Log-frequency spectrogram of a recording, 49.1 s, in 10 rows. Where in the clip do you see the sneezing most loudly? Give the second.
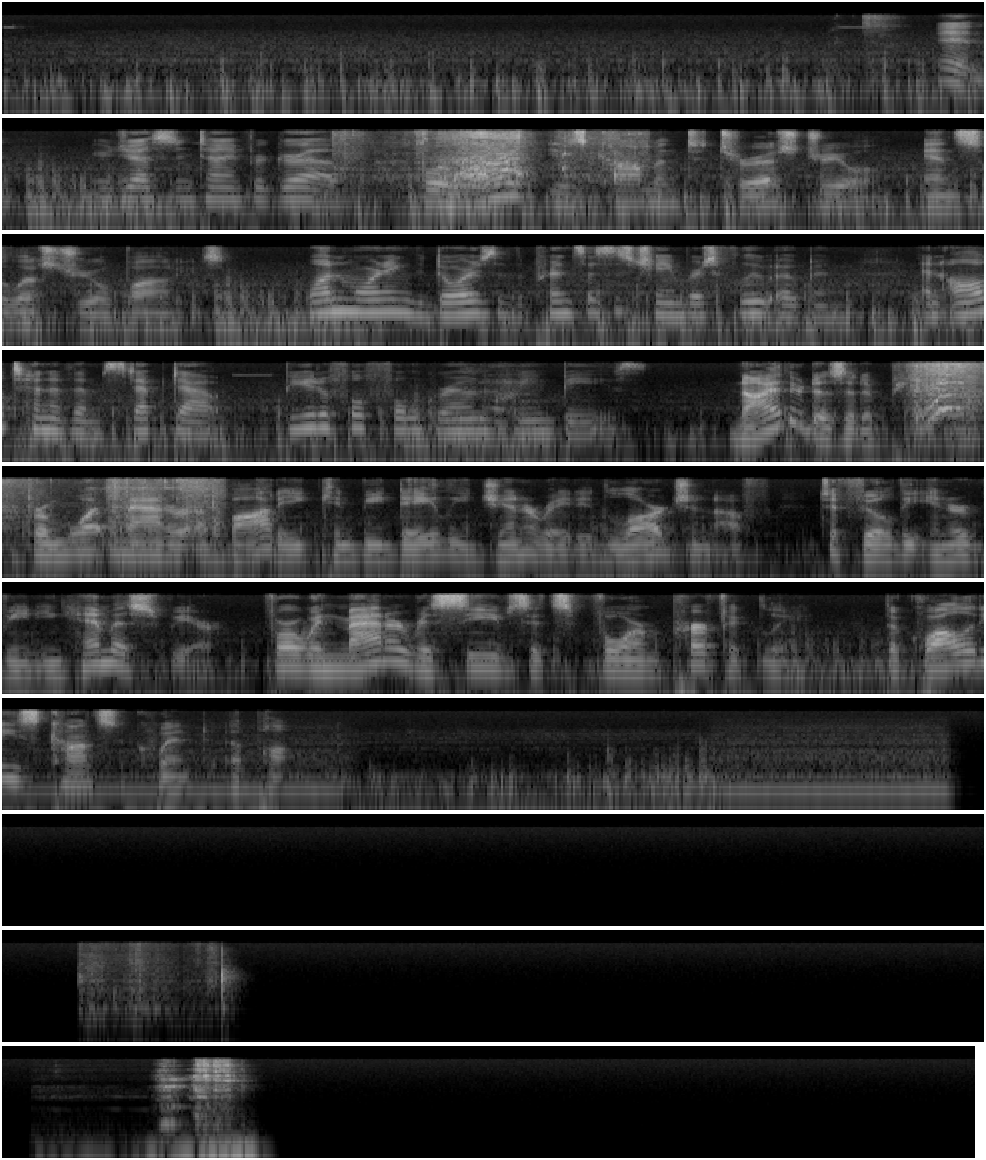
45 s.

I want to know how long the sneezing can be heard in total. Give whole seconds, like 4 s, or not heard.
2 s.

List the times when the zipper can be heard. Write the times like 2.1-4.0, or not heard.
6.5-8.2, 19.2-20.8, 39.6-40.4.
